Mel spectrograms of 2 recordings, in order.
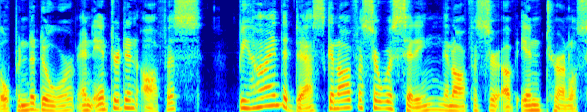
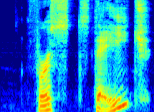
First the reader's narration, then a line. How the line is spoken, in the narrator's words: Taylor repeated nervously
